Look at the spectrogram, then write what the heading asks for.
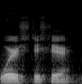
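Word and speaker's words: Worcestershire: I mean it's it's spelled word chestershire but I've I've always heard people pronounce it worsture.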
